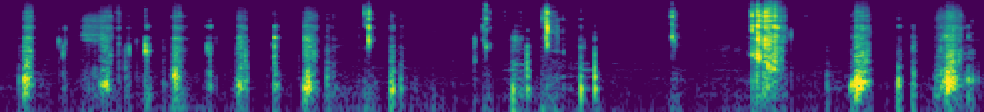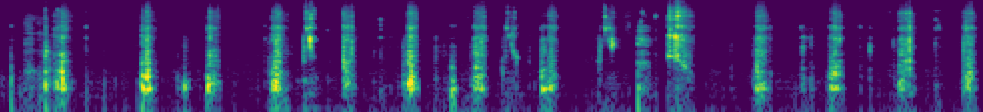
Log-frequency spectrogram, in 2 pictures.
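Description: Close-up chewing of a mouthful of loaded-nacho tortilla chips: a steady run of short, irregular crunches, with the loudest crunches about halfway through.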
